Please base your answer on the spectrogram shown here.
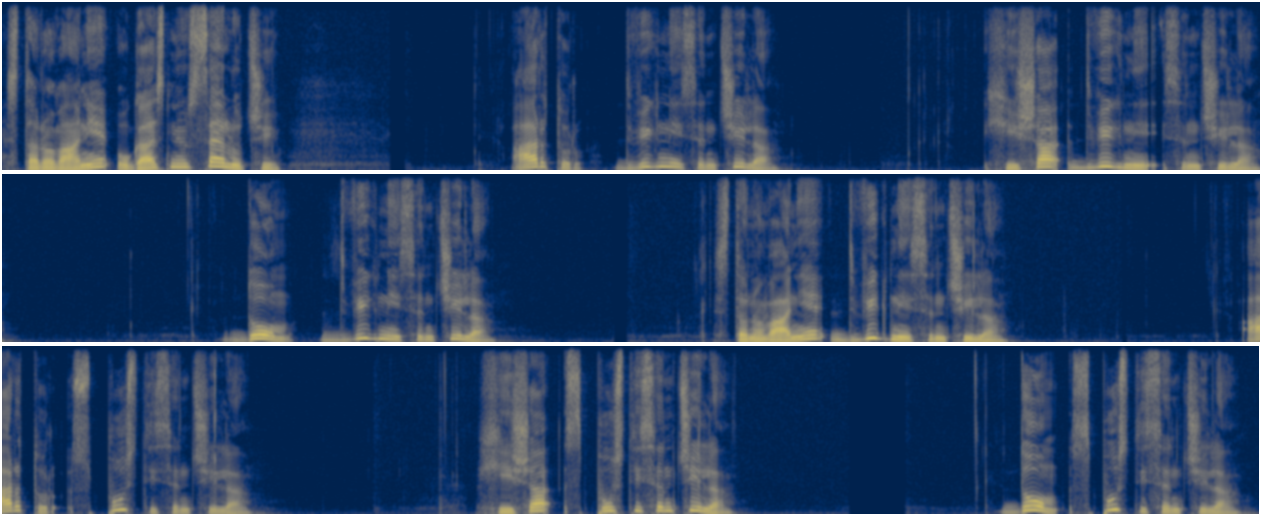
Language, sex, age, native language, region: Slovenian, female, 30-49, Slovenian, Central Slovenia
